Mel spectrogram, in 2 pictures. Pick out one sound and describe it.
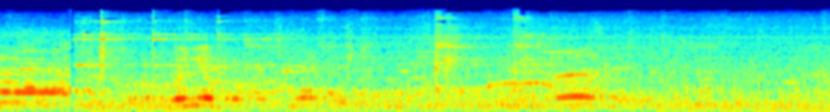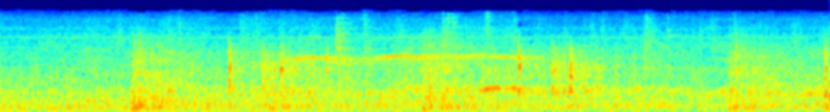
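A crowd of young men shouts outdoors.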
